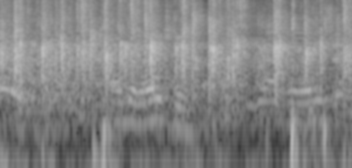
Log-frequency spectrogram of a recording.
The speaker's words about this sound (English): Ladies and gentlemen, big round of applause.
